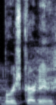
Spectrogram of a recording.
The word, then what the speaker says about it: Cardenas: Really interesting guest today, Bruce Cardenas. Am I pronouncing that right? Yeah, Bruce Cardenas, yeah.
